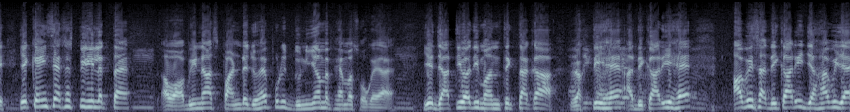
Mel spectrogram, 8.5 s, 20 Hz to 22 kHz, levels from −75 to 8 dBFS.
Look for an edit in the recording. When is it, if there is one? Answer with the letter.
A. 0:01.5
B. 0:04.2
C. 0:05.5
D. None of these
A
